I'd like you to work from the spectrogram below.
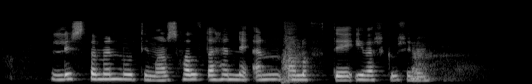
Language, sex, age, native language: Icelandic, female, 18-19, Icelandic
